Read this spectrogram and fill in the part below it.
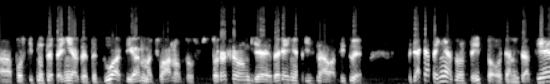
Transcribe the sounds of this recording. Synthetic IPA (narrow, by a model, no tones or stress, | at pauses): apɔskit̪nut̪ɛːpɛɲɪazɛd̪ɛɡuaɾd̪ɪanmaːt͡ʃlaːnɔɡzɔst̪ɔɾɔt͡ʃɔɡɟɛʋɛɾɛjɲɛpɾiznalat͡sit̪ujɛm | vɟakapɛɲɪazɔmst̪ɛjt̪ɔɔɾɡanizaːt͡siɛ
